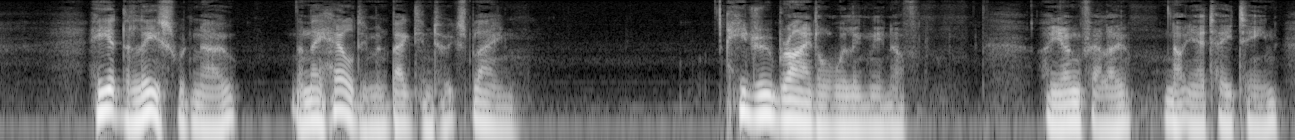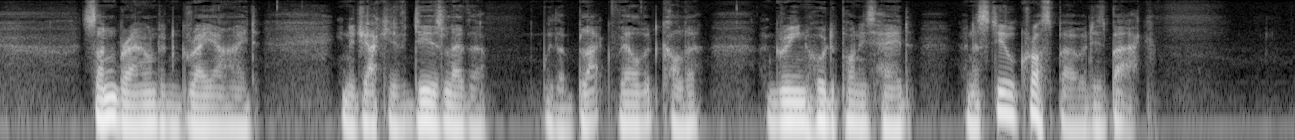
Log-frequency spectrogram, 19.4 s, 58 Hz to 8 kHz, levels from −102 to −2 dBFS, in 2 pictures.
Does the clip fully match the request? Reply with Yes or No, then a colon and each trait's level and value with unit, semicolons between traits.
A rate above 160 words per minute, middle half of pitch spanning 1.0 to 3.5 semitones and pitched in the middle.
No: average, 175 wpm; average, 3.0 semitones; low, 100 Hz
